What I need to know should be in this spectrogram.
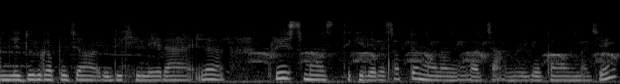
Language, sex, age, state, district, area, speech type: Nepali, female, 30-45, West Bengal, Alipurduar, rural, spontaneous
